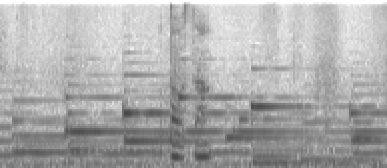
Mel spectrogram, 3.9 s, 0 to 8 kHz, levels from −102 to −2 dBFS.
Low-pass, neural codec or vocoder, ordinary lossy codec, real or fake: 7.2 kHz; none; MP3, 48 kbps; real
